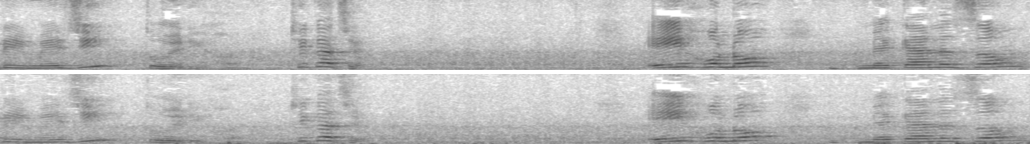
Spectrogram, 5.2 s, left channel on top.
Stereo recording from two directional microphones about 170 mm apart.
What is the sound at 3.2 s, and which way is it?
A woman's voice, 50° left (ahead or behind).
